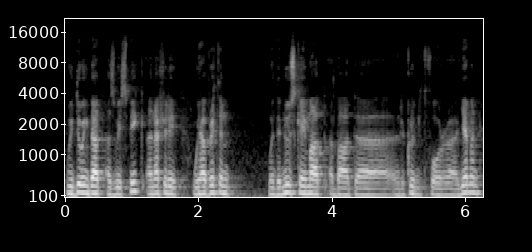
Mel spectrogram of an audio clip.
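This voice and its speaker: A man from Sudan, a UNICEF representative, answering press questions in a measured way with many hesitations. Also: a little high, fairly even intonation, warm tone. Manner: measured, many ums and uhs, restarts. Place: indoor venue.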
